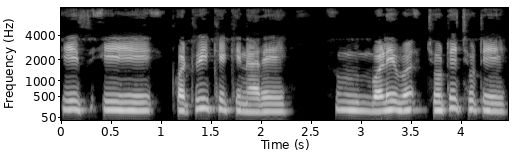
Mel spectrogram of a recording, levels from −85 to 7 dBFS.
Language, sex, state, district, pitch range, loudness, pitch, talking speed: Hindi, male, Bihar, Lakhisarai, 165-195 Hz, -17 LUFS, 180 Hz, 120 wpm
